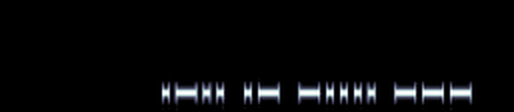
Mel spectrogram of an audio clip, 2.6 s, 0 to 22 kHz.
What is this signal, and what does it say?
Morse code, heard as a keyed tone, about 34 wpm, 700 Hz. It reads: LA6O
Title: DXCC-100 Call Signs - 4 Characters - Repeated 2x - 35wpm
